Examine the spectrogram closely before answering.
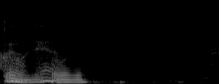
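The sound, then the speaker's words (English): A cat lets out a loud, drawn-out meow with a rising and falling whine, then the sound drops to faint, low background noise. “Shut that cat up. Shut that fucking cat up.”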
